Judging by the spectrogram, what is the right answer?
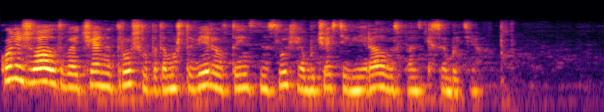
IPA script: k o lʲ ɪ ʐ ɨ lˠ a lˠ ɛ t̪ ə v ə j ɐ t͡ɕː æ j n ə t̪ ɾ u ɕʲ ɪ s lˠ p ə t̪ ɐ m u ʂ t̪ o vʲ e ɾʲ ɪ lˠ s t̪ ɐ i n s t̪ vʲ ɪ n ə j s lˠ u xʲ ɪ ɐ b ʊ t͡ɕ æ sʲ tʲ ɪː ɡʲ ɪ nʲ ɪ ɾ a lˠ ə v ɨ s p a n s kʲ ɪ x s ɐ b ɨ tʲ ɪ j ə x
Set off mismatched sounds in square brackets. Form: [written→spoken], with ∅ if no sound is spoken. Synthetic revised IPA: k o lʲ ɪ ʐ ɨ lˠ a lˠ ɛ t̪ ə v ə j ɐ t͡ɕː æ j n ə t̪ ɾ u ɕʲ ɪ [s→∅] lˠ p ə t̪ ɐ m u ʂ t̪ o vʲ e ɾʲ ɪ lˠ [s→f] t̪ ɐ i n s t̪ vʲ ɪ n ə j s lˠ u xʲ ɪ ɐ b ʊ t͡ɕ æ sʲ tʲ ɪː ɡʲ ɪ nʲ ɪ ɾ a lˠ ə v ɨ s p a n s kʲ ɪ x s ɐ b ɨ tʲ ɪ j ə x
